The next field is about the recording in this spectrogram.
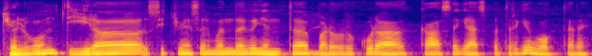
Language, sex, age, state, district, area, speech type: Kannada, male, 18-30, Karnataka, Mysore, rural, spontaneous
